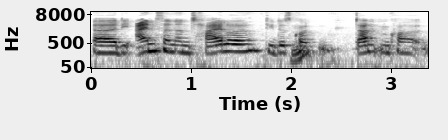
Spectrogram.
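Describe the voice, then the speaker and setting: A woman uses a normal speaking voice at a medium pitch, keeping her intonation fairly even. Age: 20s. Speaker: university student. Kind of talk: academic discussion.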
